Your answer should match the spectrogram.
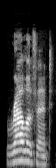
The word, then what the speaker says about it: relevant: Relevant. Where's that stress? First syllable, okay?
